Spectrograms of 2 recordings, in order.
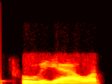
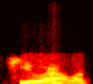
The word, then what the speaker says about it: Puyallup: Everybody calls it when they first get there, Puyallup, but it's Puyallup, and these things are harsh.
